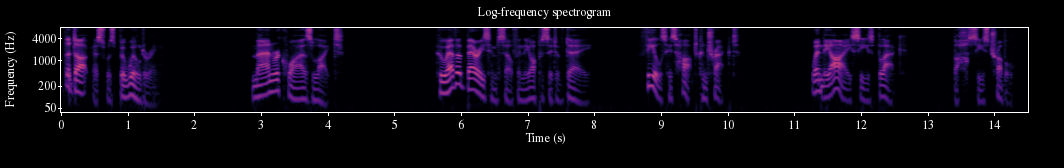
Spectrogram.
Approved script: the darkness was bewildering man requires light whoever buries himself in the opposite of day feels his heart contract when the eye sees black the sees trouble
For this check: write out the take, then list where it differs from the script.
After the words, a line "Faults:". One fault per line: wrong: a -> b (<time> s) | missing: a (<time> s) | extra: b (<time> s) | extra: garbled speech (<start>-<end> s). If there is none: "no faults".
the darkness was bewildering man requires light whoever buries himself in the opposite of day feels his heart contract when the eye sees black the sees trouble
Faults:
no faults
